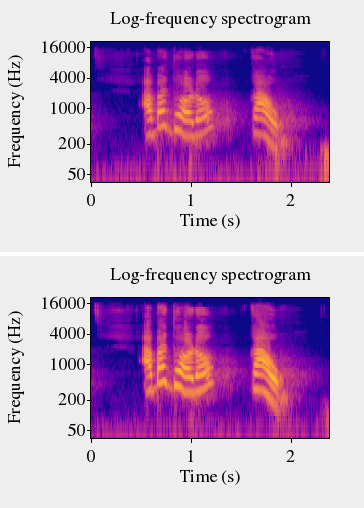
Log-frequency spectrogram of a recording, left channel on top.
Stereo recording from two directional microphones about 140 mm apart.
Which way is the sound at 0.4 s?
35° right (ahead or behind).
